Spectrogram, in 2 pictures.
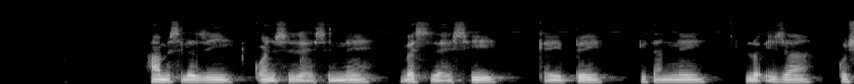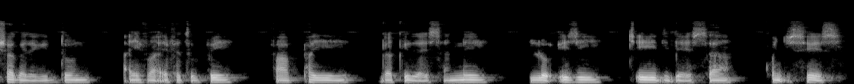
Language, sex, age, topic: Gamo, male, 25-35, agriculture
